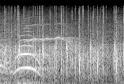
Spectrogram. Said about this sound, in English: And once again, everybody, one more round of applause for Mr. Leonard Maltin.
